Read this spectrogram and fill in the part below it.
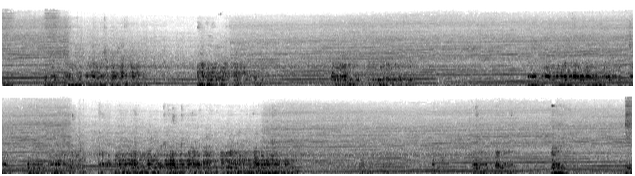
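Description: A race car engine drones steadily at high revs.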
